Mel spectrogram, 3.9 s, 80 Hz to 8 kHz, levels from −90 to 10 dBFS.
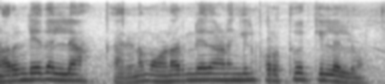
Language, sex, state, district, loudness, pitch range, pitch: Malayalam, male, Kerala, Kasaragod, -16 LUFS, 145-180 Hz, 165 Hz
